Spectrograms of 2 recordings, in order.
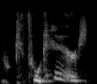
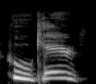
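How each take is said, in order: First: Much softer, muttered to himself; a soft throwaway first try; quiet. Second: Much higher, punchy repeat; emphatic. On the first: Host musing to listeners, much softer. Repeats rhetorical line. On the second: Host dismissing the hierarchy to listeners, much higher and emphatic. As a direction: fling it out dismissively. Repeats rhetorical line louder. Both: Real, not acted.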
